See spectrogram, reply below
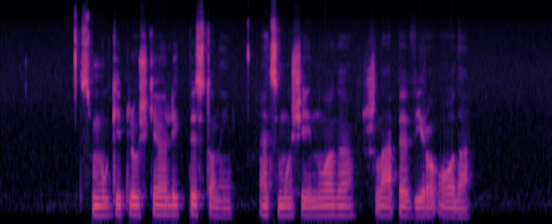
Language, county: Lithuanian, Vilnius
